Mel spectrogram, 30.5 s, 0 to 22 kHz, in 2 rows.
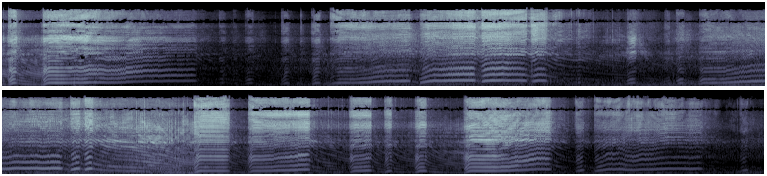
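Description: HPI Baja 5B petrol RC buggy's small two-stroke engine, geared 19/55, revving hard in repeated bursts of throttle, its pitch climbing and falling with each run. It drops back to a quiet idle for a couple of seconds about four seconds in and again around twelve seconds.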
